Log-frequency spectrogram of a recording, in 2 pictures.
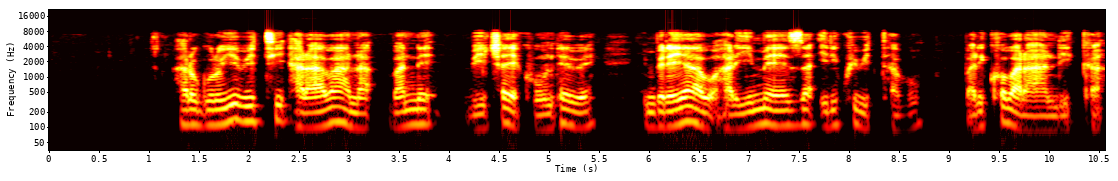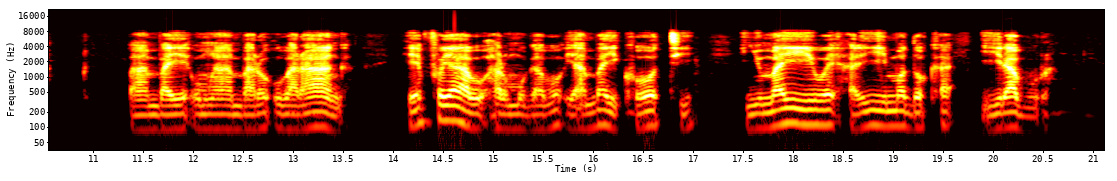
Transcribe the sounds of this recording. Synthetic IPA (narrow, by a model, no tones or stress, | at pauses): haɾuɡuɾujiβitʰihaɾaːβaːna | βane̞ | βiːt͡ʃaje̞kʰuːn̥he̞βe̞ | imbe̞ɾe̞jaːβo̞haɾijime̞ːzaʔiɾikwiβitʰaβo | βaɾikʰo̞βaɾaːndikʰa | βaːmbaje̞ʔumŋaːmbaɾo̞ʔuβaɾaːŋɡa | he̞ːp͡fojaːβo̞haɾumuɡaβo̞ja̰ːmbajekʰo̞ːtʰiː | ɲumajiːwe̞haɾijimo̞do̞kʰa | jiɾaβuɾa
